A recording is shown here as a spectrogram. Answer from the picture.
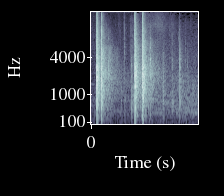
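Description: Fireworks going off: a pair of sharp bangs at the start, another pair about a second in, then a few fainter cracks.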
